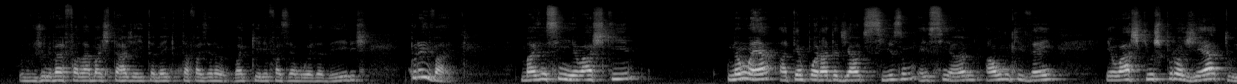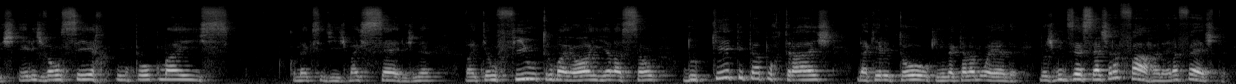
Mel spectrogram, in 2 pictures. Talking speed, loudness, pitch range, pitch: 195 wpm, -27 LUFS, 180-225 Hz, 205 Hz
